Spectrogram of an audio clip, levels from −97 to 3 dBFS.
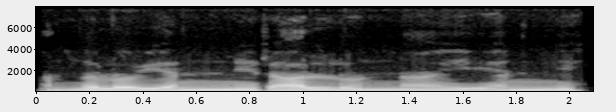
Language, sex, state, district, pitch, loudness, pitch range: Telugu, male, Andhra Pradesh, Sri Satya Sai, 120 Hz, -16 LUFS, 120-125 Hz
